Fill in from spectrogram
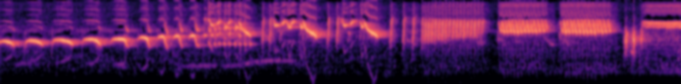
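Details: Wild versus caged sooty-headed bulbul in a heated full isian song battle. A steady series of rising slurred whistles gives way to sharp descending notes and several long, shrill, buzzing high tones.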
